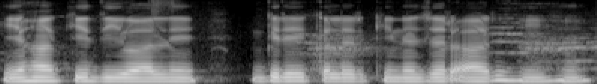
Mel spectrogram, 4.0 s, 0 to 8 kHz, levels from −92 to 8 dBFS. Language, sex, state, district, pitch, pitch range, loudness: Hindi, male, Uttar Pradesh, Lalitpur, 125 Hz, 125-130 Hz, -15 LUFS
